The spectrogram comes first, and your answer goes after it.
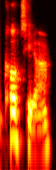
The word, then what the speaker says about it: Cottier: So I'm going to use the pronunciation Cotier.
